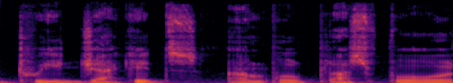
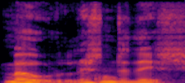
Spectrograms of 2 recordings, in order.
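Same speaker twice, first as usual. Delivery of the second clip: firm, authoritative, commanding, raised calling voice; 7 semitones higher, 5 dB louder than usual. Rat, sitting bolt upright with the weekly paper, to Mole, commanding. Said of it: "he said in a commanding manner".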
